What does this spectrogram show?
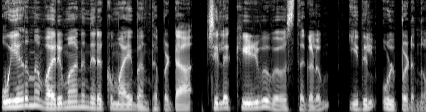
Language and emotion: Malayalam, neutral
